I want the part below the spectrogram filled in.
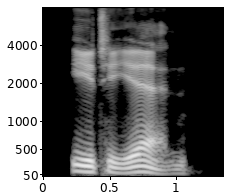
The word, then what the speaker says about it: Etienne: Or do you still have faith in Travis Etienne? I guess I might have pronounced it wrong. – No, Etienne's perfect. That was spot on.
